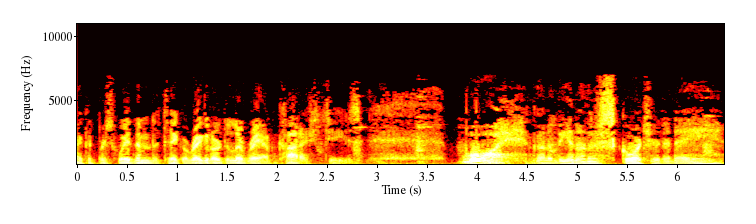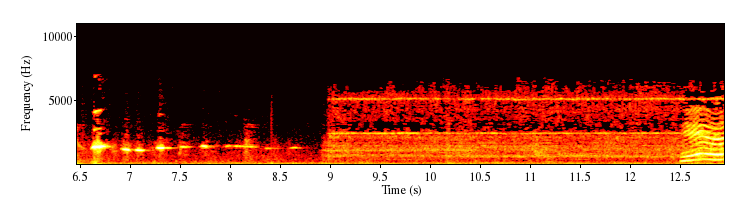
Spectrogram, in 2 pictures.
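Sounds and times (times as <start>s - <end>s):
speech: 0.0s - 6.6s
person whistling a short tune: 6.6s - 8.8s
alarm clock ringing with buzzing tone: 9.0s - 12.9s.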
